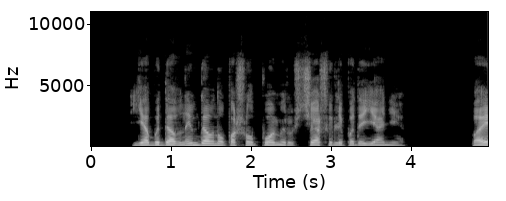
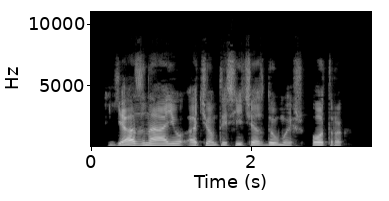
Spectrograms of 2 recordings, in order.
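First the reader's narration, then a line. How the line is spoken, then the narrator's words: After laughing. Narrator (Russian): провосил он, отсмеявшись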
